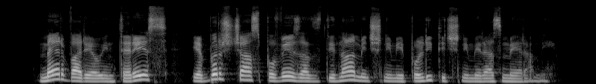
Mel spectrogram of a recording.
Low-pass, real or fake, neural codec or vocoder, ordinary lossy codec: 19.8 kHz; real; none; none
